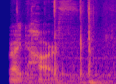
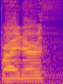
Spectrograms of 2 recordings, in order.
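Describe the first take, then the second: First: The h sound before 'earth' is clearly pronounced. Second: The h sound before 'earth' is left out. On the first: The speaker calls it right. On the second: The speaker calls it wrong.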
